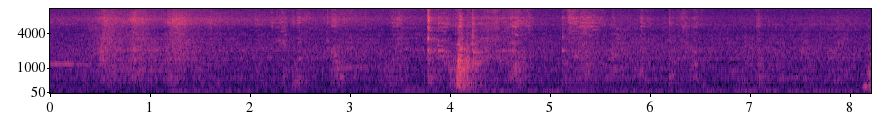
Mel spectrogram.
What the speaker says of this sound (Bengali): মরিচের গুঁড়া দিয়ে দিলাম, হলুদের গুঁড়া দিয়ে দিলাম। কষাই নিই।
